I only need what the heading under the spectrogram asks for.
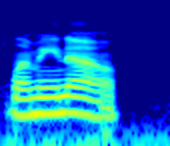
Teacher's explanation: The T in let drops before the M and me reduces let me know. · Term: Standard reduction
